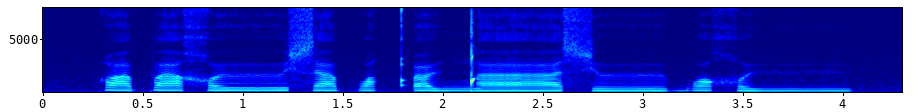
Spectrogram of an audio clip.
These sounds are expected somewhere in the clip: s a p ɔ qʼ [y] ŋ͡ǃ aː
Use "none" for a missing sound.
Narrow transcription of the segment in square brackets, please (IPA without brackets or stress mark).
y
